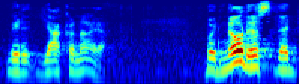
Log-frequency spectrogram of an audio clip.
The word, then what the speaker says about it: Jeconiah: His full name was, you would read it as Jeconiah. They would have pronounced it as Yaconiah.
